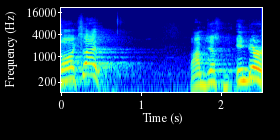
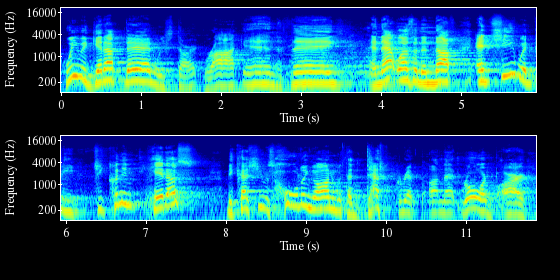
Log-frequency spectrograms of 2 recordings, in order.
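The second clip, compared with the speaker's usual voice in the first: ordinary talk, nothing marked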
